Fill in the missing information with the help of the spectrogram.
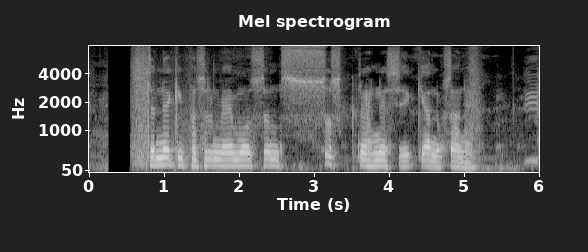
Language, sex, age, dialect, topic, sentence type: Hindi, male, 25-30, Marwari Dhudhari, agriculture, question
